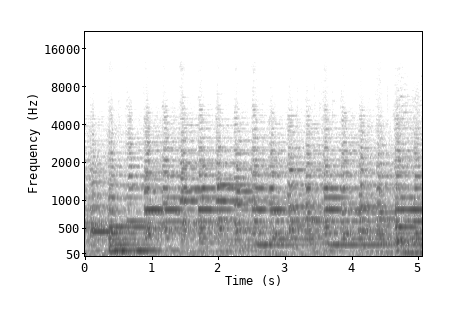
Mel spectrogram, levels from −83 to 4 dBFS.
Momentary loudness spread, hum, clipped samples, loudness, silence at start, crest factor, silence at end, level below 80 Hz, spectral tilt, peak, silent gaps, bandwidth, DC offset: 4 LU; none; under 0.1%; -28 LUFS; 0 s; 14 dB; 0 s; -46 dBFS; -8 dB/octave; -14 dBFS; none; 12 kHz; under 0.1%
